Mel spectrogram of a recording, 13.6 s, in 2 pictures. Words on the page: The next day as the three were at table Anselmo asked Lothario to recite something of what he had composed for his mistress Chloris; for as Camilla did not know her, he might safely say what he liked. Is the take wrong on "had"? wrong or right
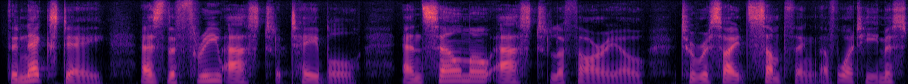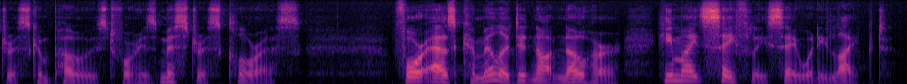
wrong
